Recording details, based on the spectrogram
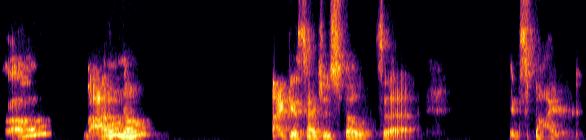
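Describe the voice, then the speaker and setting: Man acting evasive husband, lively swinging pitch. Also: takes it slowly, vocal fry, heavily acted. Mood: evasive, upbeat. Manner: hesitant, deflecting, playful. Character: evasive, hungry husband in his forties. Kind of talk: screenplay table read. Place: indoor room on a video call. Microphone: video call microphone.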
